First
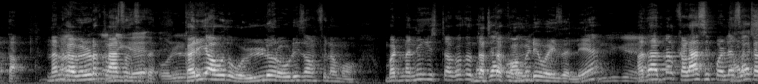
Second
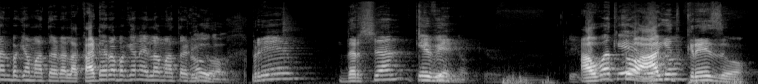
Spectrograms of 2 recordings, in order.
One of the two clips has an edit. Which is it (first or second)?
second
